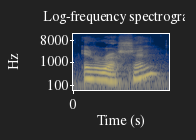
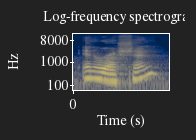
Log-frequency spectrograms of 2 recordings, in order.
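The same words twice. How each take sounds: Both takes have the same delivery.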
